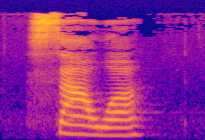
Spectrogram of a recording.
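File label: "sour", British English; PictureDictionary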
